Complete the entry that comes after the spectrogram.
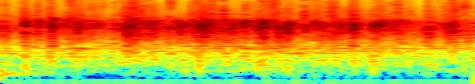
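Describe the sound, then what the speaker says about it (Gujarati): Applause from an audience at a religious gathering welcoming a guest, a steady soft patter of many hands clapping, fairly distant and continuous throughout with no pause. "ચાલો તાળીઓથી વધાવો ધરમભાઈને."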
